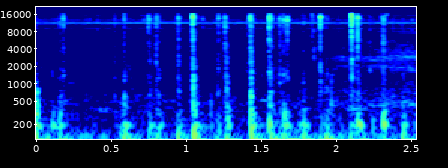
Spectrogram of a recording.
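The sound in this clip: Typing on a computer keyboard: a rapid, irregular run of many light key clicks, a few striking sharper than the rest, with no talking.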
